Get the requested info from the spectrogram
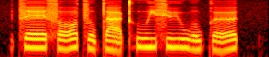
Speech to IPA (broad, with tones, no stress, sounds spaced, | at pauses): t͡s ɛː˨ s ɔː˨˥ t͡s o˨˩ w t̪ aː˨˩ kʰ uː˧ j s yː˧ w o˨˧ w k œː˨˥ t̚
